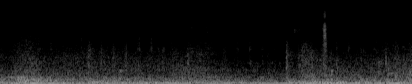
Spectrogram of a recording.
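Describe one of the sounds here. A submarine's propellers churn underwater with a low rumble.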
